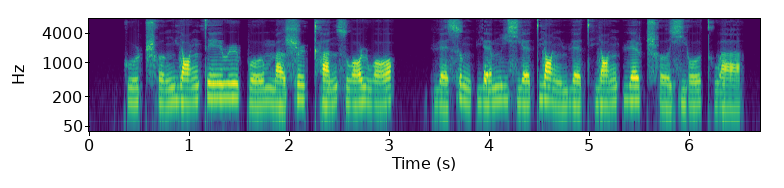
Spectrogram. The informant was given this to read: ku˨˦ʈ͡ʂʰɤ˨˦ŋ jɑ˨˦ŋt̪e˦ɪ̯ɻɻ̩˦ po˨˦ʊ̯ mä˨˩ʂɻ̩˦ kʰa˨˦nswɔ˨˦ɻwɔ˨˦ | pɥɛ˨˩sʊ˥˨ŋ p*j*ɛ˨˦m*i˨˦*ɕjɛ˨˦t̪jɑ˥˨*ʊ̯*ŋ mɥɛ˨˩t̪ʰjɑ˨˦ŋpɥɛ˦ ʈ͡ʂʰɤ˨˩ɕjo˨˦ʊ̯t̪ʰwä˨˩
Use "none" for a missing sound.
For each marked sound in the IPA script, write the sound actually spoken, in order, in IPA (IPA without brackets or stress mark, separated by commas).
j, i˦, none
